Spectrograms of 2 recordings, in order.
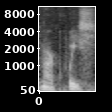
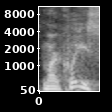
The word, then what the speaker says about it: Marquis: He's not Maris, he's Marquis. Marquis.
